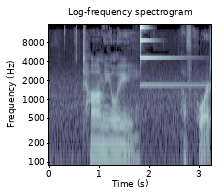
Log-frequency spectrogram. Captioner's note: bell dings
